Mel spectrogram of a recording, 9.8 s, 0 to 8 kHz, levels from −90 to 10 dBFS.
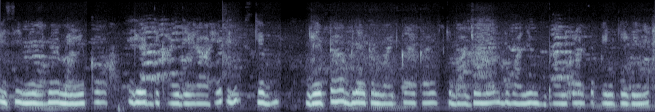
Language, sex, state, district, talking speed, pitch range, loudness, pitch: Hindi, female, Bihar, Begusarai, 190 wpm, 240-265 Hz, -16 LUFS, 250 Hz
